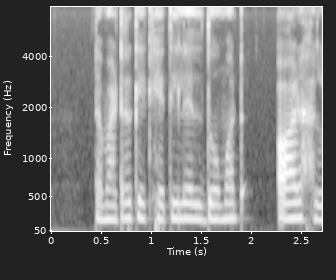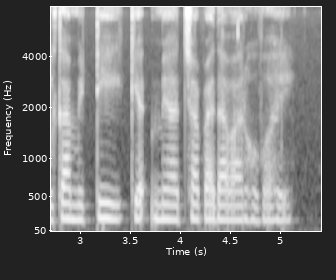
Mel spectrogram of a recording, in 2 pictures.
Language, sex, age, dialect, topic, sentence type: Magahi, female, 25-30, Southern, agriculture, statement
